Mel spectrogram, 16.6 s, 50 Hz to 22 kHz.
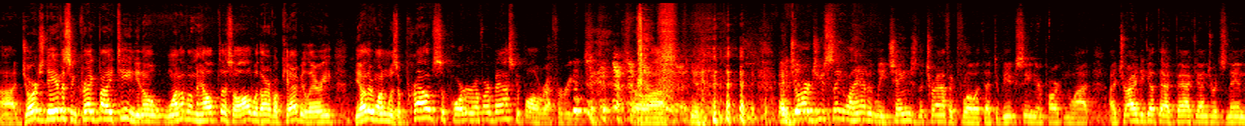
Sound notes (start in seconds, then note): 7.6 laughing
